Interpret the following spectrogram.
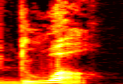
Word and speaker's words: doigt: Okay, so don't be frightened by this G, because basically you don't pronounce it, and then the final T you don't pronounce it. So the only thing you get to pronounce is this combination of three letters, sorry, here, D, O, I, okay? O, I, it's wa, and then D, doigt.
